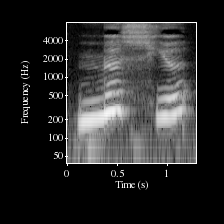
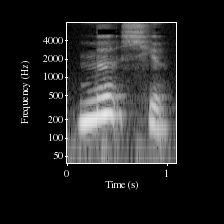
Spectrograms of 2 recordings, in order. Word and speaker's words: monsieur: exception ici à mémoriser monsieur donc pas nadal et le n ici n'est pas prononcé non plus monsieur s'ennuyer ou vous voyez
